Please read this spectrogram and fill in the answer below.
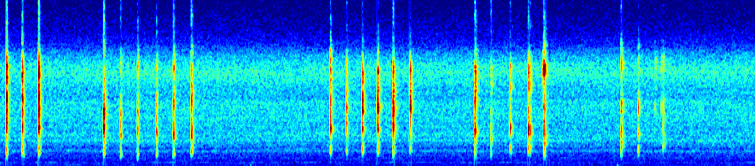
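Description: Green parakeet's beak tapping and nibbling at the phone, giving short sharp clicks in quick runs of several at a time, about five runs.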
